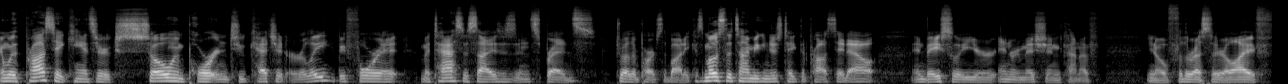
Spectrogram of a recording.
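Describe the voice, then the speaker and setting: With an American accent, a man talks at a fairly quick pace. His medium pitch shows ordinary variation. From Indiana, US Midwest. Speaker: runner. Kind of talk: interview.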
